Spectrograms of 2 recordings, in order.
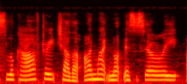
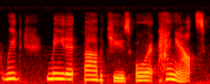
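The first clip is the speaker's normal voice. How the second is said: ordinary delivery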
